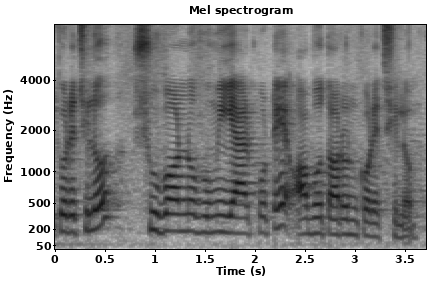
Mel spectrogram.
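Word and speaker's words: สุวรรณภูมิ: তাহলে বলছে প্লেনটি 4:55 অর্থাৎ বিকেল, PM দেয়া আছে, দেখো বিকেলে 4:55 কি করেছিল, সুবর্ণভূমি এয়ারপোর্টে অবতরণ করেছিল। The name সুবর্ণভূমি is pronounced at সুওয়ার্ণাপুম। এই সুবর্ণভূমি এয়ারপোর্টটা কি হিসেবে উচ্চারিত হয়?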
